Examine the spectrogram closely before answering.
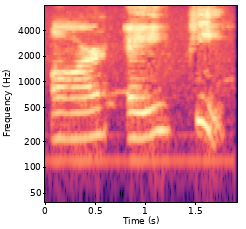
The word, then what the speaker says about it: wrap: in a roll so the spelling of wrap is r a p rap if you have noticed not all letters are sounded w was read silently instead it was read as rap not wrap right so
